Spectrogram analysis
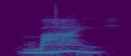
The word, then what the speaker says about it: Mai: Then, of course, after April comes May, and May in German is also almost the same, because May in German is Mai.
